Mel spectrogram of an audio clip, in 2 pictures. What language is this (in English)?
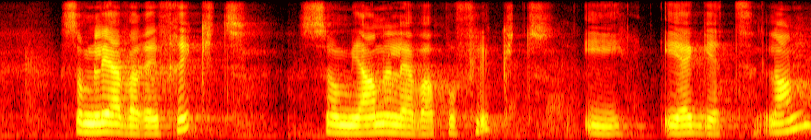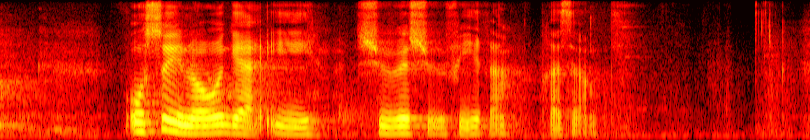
Norwegian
